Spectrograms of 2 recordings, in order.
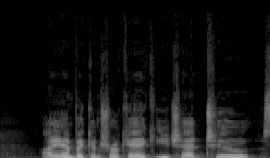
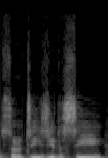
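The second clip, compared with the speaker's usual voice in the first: ordinary talk, nothing marked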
